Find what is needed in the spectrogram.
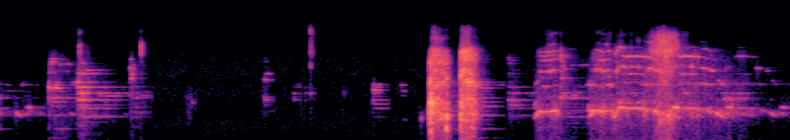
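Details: Sneezing during a run of eight sneezes: a pair of sharp, forceful bursts among quieter vocal sounds, with music in the background.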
